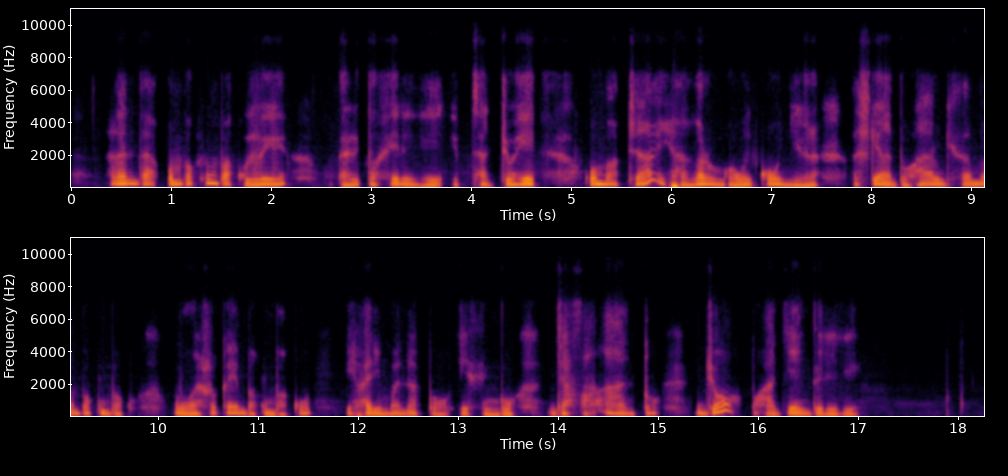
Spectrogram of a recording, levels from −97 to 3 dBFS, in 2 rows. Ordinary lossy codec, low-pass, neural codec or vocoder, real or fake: Opus, 24 kbps; 7.2 kHz; codec, 16 kHz, 0.8 kbps, ZipCodec; fake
